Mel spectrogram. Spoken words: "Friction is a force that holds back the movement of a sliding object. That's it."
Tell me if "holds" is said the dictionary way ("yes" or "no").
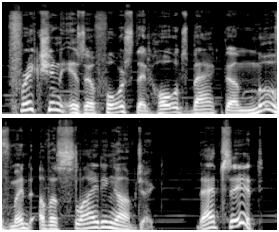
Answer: yes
